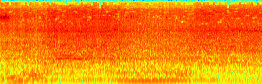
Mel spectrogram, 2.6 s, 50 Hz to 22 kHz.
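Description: The engine of a Hyundai Sonata with a crankshaft sensor fault (code P0335) and hesitation has its RPMs raised, a loud, close, steady engine roar with a slight waver in pitch and no voices.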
